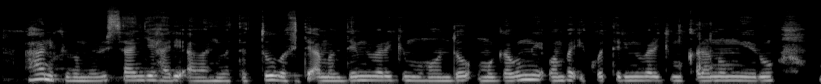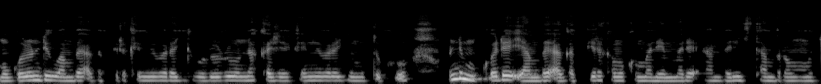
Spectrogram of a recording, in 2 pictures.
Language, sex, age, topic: Kinyarwanda, female, 18-24, health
